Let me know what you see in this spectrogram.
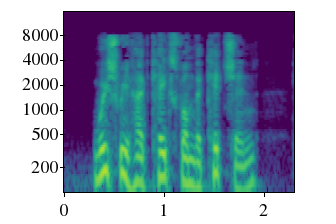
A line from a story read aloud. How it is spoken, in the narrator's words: he said wistfully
